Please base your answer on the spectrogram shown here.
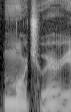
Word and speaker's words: mortuary: Mortuary is a 3-syllable word. Oh, mortuary. Well, I mean, yeah. Mortuary. It's 4 for me.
